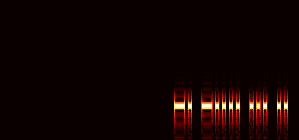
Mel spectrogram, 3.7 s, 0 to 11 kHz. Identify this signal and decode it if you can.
Morse code, heard as a keyed tone, about 27 wpm, 700 Hz. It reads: N6SI
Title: USA Call Signs - 4 Characters - Repeated 3x - 28wpm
